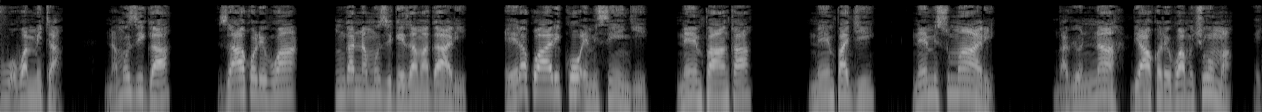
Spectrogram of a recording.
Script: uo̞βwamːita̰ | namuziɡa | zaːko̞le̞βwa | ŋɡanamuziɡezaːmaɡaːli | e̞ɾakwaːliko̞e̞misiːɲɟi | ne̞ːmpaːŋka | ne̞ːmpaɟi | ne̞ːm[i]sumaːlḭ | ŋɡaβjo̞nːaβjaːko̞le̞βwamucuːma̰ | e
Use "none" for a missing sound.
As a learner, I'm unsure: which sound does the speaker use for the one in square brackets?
i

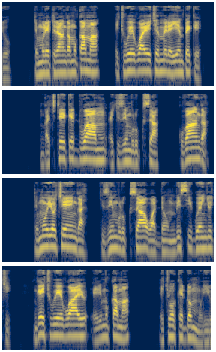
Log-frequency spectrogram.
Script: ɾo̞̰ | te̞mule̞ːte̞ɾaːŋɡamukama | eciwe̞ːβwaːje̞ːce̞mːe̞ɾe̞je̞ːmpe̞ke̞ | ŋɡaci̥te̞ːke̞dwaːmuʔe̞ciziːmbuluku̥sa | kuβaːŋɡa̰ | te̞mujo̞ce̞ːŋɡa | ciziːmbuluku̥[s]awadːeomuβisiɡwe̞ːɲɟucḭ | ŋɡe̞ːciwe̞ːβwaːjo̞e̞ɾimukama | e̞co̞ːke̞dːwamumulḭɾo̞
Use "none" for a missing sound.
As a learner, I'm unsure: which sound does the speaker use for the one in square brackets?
s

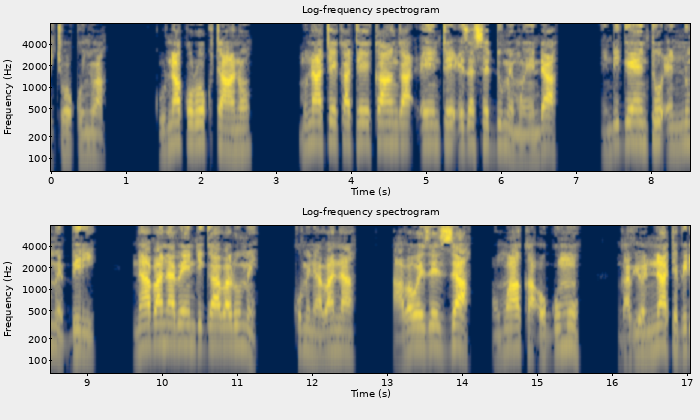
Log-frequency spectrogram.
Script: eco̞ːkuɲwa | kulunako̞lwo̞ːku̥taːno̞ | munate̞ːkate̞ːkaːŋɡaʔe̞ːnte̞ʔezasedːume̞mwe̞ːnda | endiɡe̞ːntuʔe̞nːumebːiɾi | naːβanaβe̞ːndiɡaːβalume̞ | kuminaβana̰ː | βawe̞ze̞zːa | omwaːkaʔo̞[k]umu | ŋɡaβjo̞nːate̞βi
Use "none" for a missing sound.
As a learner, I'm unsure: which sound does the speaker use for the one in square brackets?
ɡ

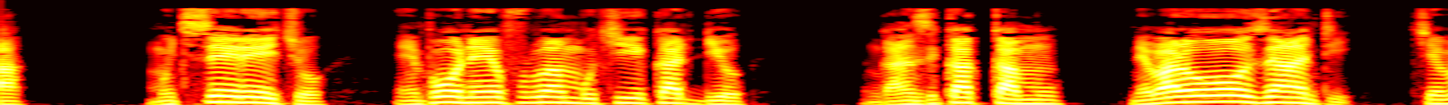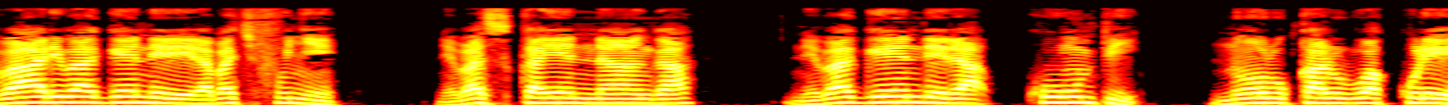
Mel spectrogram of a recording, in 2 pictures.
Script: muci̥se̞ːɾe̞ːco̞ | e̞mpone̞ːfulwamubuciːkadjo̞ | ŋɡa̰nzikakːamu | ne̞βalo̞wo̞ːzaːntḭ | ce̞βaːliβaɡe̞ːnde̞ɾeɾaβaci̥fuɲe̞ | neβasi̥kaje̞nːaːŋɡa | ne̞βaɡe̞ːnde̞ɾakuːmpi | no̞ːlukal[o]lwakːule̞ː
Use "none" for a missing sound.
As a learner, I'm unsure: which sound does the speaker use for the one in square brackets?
u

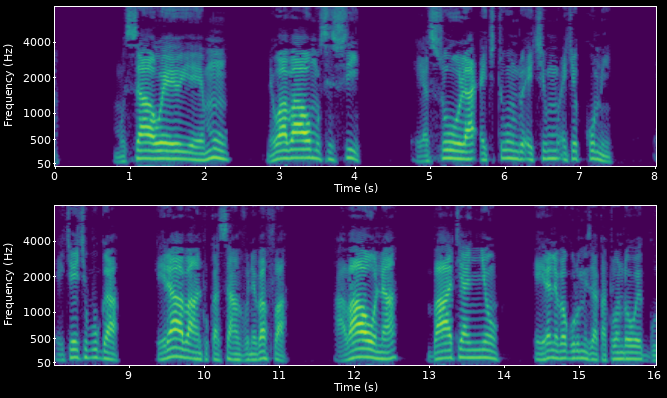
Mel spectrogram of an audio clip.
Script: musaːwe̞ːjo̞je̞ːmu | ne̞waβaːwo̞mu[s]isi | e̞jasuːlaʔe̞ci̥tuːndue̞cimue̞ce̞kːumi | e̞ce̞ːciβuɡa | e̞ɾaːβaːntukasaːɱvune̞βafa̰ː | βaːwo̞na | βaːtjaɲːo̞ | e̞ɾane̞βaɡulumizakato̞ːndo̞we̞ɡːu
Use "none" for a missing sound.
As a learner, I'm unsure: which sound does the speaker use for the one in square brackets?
s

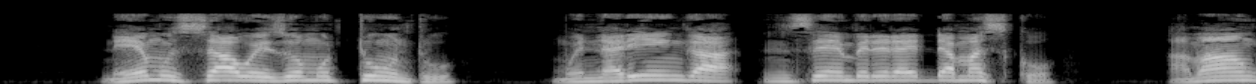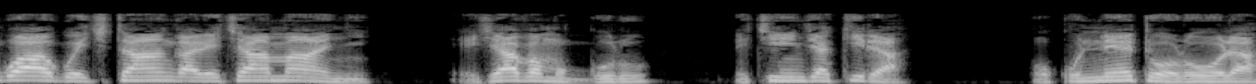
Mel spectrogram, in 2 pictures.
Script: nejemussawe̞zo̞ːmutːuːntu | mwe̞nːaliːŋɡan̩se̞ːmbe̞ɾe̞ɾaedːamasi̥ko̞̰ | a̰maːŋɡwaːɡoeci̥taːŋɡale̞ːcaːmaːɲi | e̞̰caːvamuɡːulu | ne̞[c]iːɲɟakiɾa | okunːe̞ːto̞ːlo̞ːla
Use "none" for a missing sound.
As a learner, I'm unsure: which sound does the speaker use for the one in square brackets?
c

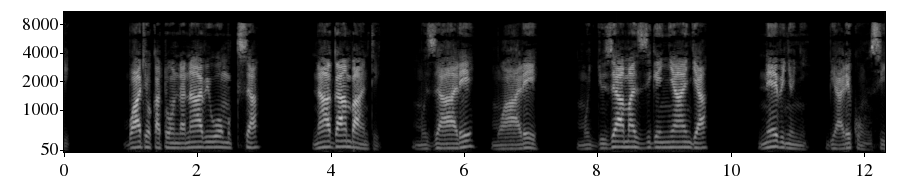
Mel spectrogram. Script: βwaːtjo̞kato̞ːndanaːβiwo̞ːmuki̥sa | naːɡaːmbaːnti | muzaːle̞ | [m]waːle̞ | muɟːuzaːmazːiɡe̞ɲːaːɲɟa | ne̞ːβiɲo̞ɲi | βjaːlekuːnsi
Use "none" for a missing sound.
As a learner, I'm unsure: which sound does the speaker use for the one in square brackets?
m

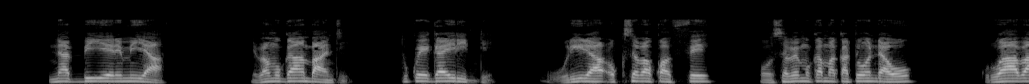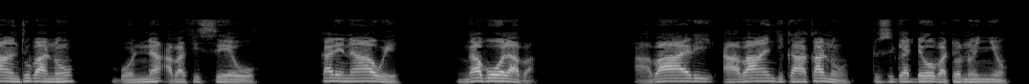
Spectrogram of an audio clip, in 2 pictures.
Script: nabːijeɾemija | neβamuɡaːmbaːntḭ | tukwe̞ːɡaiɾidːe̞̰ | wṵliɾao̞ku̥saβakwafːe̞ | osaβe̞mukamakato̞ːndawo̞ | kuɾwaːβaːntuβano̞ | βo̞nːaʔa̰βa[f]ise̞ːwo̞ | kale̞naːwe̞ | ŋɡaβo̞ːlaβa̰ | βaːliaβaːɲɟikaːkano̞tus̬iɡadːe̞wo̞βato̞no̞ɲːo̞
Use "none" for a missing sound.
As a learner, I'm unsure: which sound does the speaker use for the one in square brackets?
f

